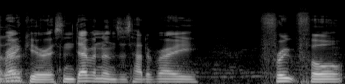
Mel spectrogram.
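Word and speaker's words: Devenyns: He was away towards the end with Dries Devenins. Is that how you pronounce his name? – Yep.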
